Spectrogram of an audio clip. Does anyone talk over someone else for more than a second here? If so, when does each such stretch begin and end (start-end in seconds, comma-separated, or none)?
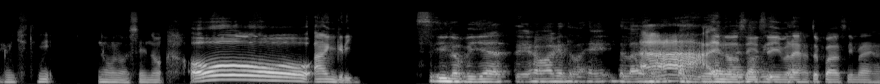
6.4-8.1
